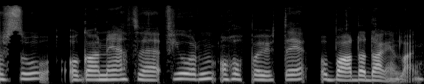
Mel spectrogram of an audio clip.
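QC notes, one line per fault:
Throughout, generation loss: swirly, hollow speech, smeared attacks, nothing above 16.5 kHz, worse than one 64 kbit/s-like MP3 pass; likely re-encoded about three times.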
